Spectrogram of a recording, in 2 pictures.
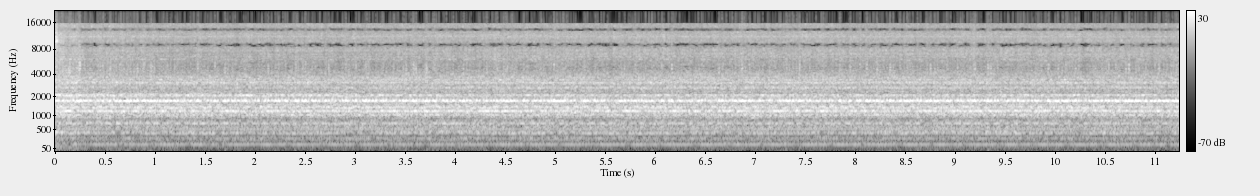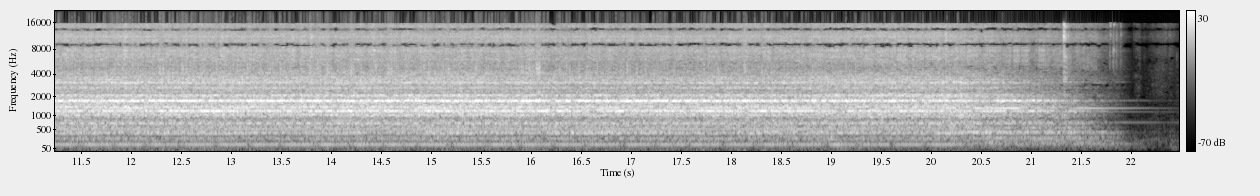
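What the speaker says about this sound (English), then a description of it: "And now to drill the second one." A power drill whirs at a steady, loud pitch for about twenty seconds drilling a sling stud hole in a Magpul X-22 plastic stock, then winds down and stops at the end.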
